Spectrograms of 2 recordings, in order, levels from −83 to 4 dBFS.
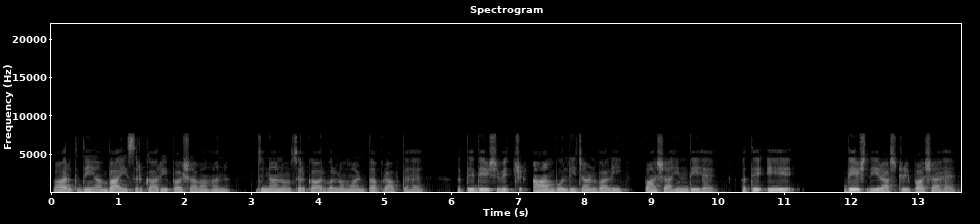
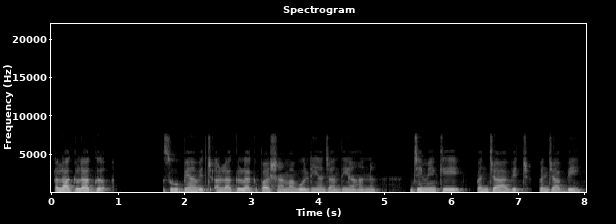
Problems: background sounds at intervals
